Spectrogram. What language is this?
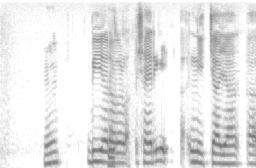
Punjabi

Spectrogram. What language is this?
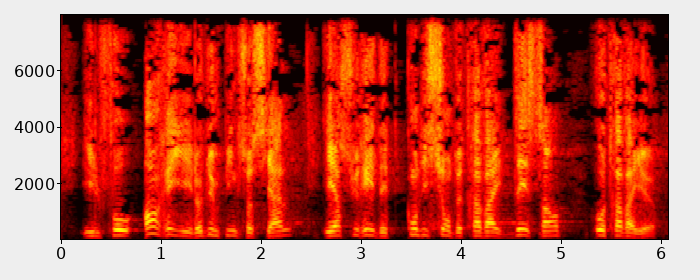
French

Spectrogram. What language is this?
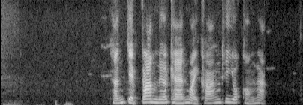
Thai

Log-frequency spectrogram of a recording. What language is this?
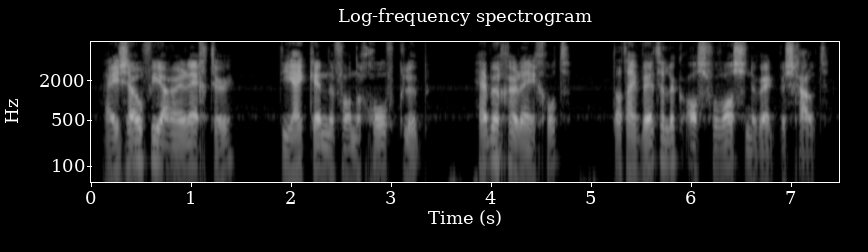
Dutch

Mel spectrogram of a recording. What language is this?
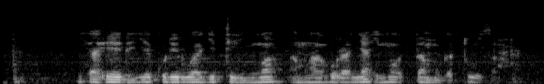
Kinyarwanda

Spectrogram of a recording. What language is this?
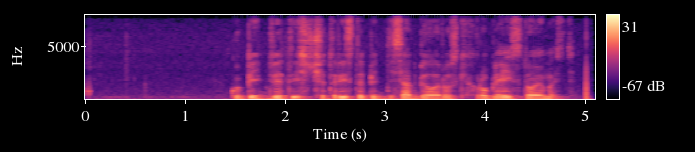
Russian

